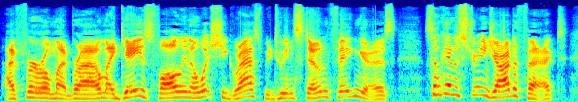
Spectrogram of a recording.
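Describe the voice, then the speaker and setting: A man's voice: high voice, lively intonation, normal speed, pushed and bright. A man hosting a let's play, reading a visual novel aloud and breaking in with irreverent, playful, mocking asides.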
